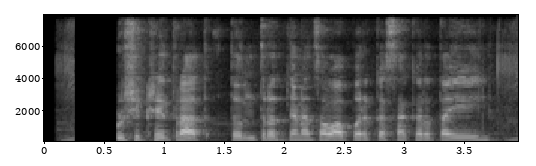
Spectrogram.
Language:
Marathi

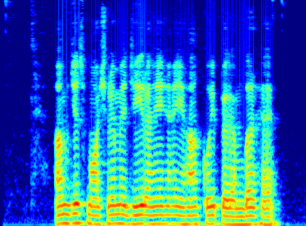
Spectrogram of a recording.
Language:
Urdu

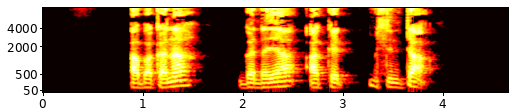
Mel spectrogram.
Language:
South Giziga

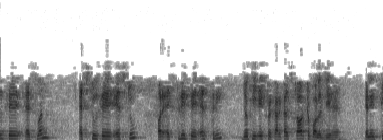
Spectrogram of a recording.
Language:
Hindi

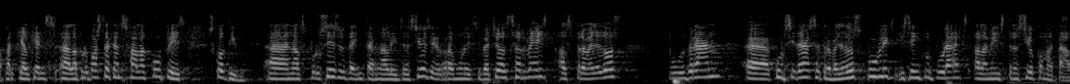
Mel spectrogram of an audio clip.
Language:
Catalan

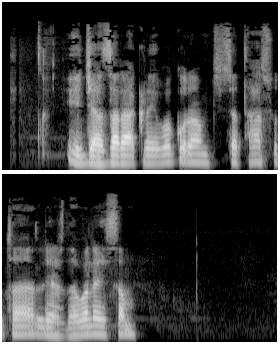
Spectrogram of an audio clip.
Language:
Pashto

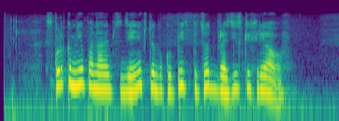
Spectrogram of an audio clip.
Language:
Russian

